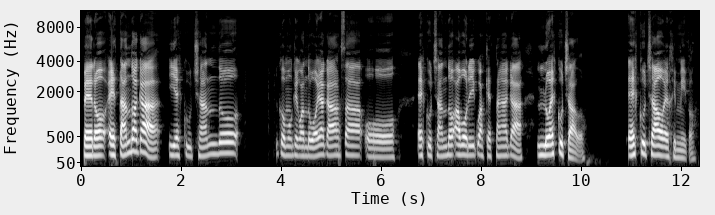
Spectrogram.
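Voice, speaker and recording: Young Puerto Rican man, casual talker, slightly high, dry close sound. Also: unhurried, fairly bright tone, clear, resonant tone, no echo. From Puerto Rico. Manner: chatty, mixes English words into Spanish. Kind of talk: casual chat.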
